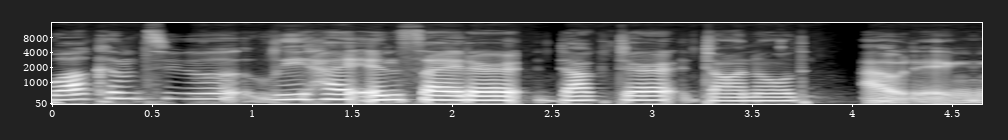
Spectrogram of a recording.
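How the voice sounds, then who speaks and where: A woman has an unremarkable speaking voice at medium pitch. She speaks with ordinary pitch variation. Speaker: podcast host. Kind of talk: interview conversation.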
